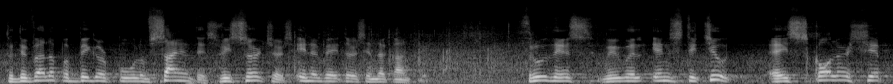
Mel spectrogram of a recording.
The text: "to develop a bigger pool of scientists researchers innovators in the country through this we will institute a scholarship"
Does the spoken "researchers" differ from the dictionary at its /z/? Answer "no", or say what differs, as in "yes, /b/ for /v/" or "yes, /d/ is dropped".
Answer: yes, /s/ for /z/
